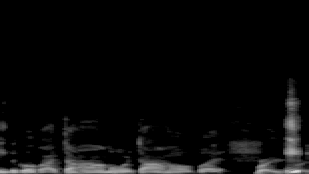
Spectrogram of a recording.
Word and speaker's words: Domo: And it's like, but I just told you it's Damo. Why are you dropping So the O? it's not Domo, it's Damo. Damo.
